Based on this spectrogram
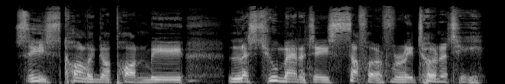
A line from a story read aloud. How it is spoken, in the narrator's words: he bellowed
